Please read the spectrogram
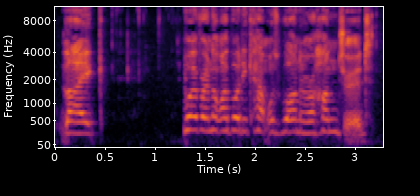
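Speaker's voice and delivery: normal talking voice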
